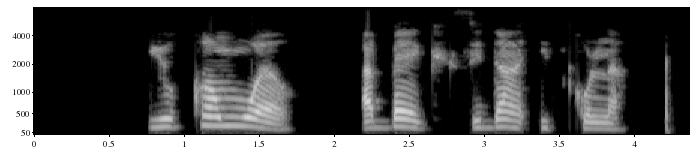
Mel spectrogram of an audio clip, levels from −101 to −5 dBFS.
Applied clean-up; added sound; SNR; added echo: none; none; none; none.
